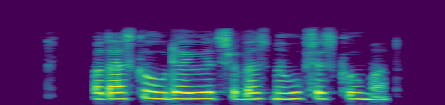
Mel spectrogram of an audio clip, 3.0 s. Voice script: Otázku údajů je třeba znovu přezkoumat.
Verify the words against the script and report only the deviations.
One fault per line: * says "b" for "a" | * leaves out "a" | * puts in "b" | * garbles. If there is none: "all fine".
all fine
